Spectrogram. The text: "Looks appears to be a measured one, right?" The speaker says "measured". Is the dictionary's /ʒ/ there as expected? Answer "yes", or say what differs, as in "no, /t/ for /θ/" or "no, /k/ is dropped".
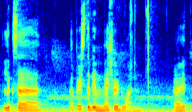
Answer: no, /ʃ/ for /ʒ/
